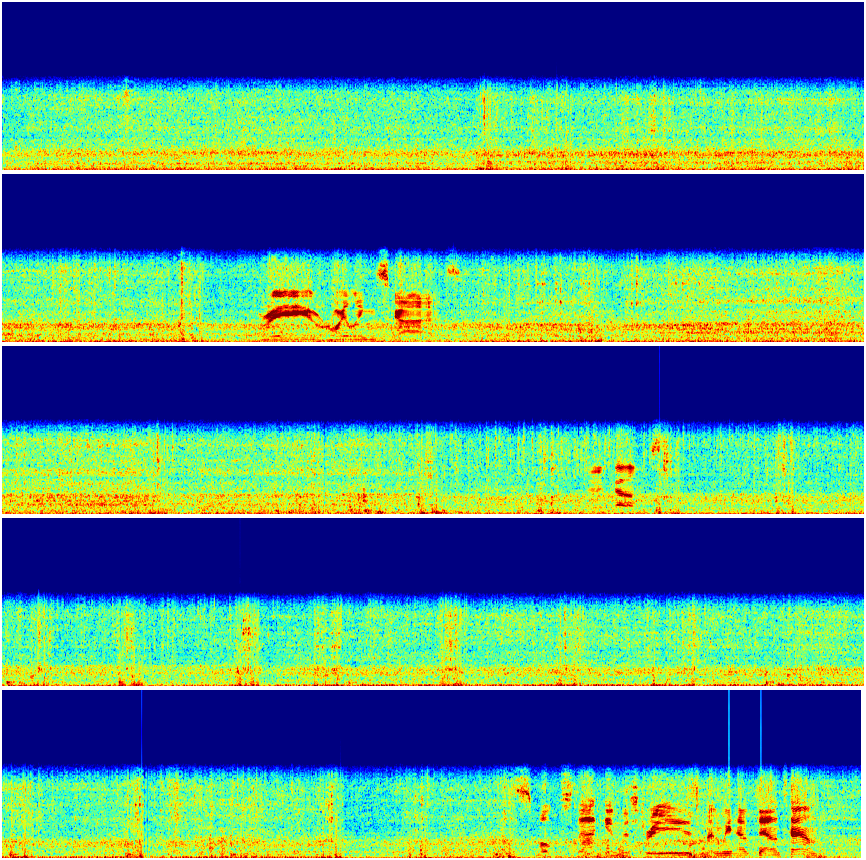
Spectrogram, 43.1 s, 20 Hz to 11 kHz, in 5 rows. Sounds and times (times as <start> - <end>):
Speech: 11.2 - 13.2, 23.1 - 23.9, 39.6 - 42.7.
